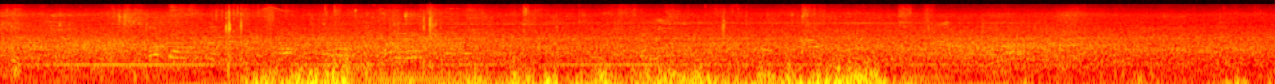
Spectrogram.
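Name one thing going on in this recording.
Wind buffets loudly outdoors, rumbling low and gusting.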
